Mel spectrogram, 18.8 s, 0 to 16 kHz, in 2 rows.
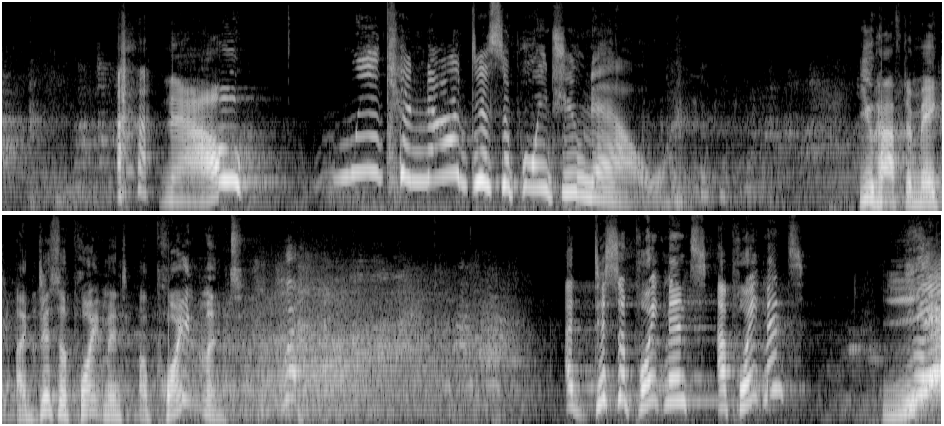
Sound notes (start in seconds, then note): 10.2 audience laughing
